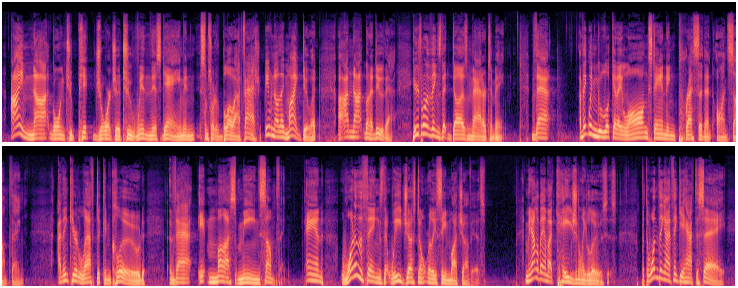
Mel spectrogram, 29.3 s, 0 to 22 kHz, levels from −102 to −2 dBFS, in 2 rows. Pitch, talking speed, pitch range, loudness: 120 Hz, 185 wpm, 100-145 Hz, -19 LUFS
